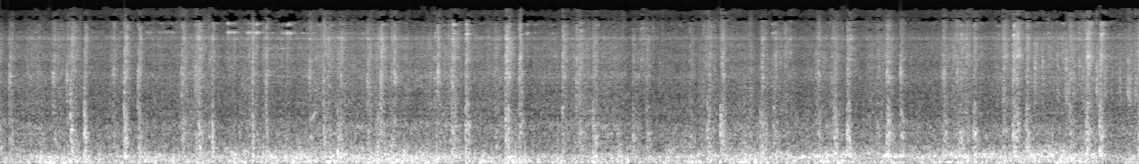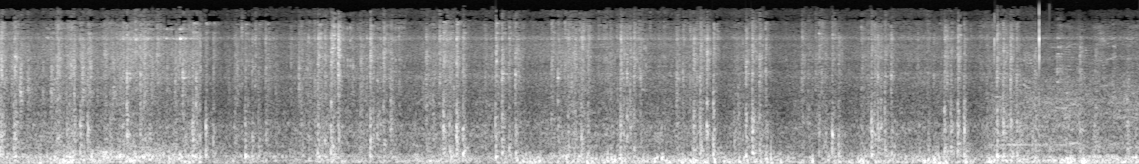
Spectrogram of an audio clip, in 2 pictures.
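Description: Narrow-gauge railway carriage running along the track, heard from inside the carriage: a steady rumble with the wheels clicking over the rail joints.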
